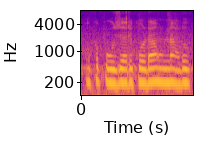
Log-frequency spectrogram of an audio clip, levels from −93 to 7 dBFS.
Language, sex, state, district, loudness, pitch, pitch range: Telugu, female, Telangana, Hyderabad, -13 LUFS, 200 Hz, 200-205 Hz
